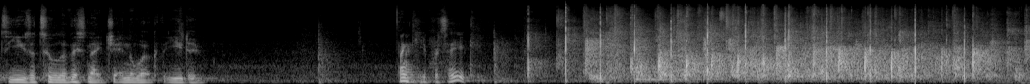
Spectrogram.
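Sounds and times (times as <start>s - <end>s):
speech: 0.0s - 2.2s, 4.0s - 5.0s
applause from a room full of people: 5.6s - 10.2s.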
